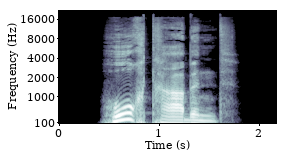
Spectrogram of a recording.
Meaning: pompous, pretentious, highfalutin
- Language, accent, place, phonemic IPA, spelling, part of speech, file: German, Germany, Berlin, /ˈhoːχˌtʁaːbn̩t/, hochtrabend, adjective, De-hochtrabend.ogg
